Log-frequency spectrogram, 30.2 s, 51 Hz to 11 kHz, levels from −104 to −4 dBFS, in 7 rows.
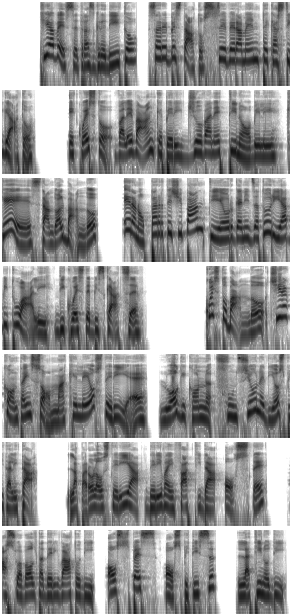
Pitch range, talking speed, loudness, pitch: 170-265 Hz, 110 wpm, -20 LUFS, 205 Hz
